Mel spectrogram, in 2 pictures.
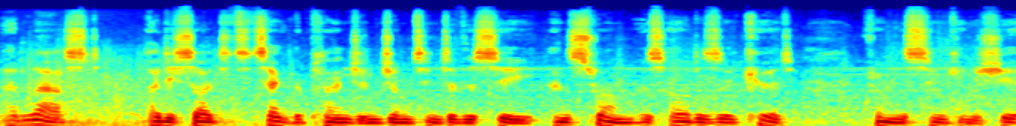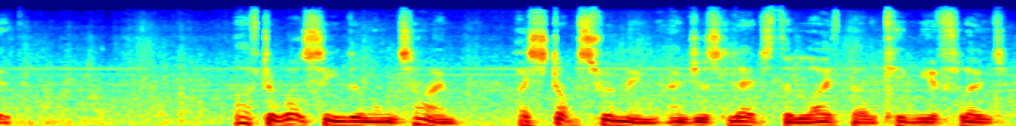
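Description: Low-voiced man recounting a wartime memory. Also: unhurried, darkish tone, slight background noise. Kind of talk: first-person wartime recollection.

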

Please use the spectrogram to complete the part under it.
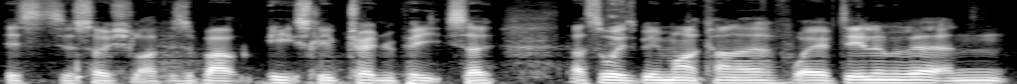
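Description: Young man, low voice, casual rambling chat, jokey, swears. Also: flat delivery, quick pace, slight background noise. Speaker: podcast co-host.

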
